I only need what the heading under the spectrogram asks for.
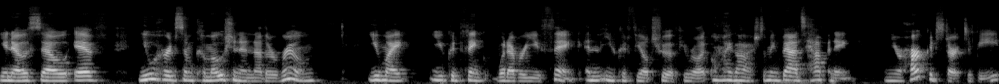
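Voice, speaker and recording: This woman speaks at a medium pitch with ordinary pitch variation. Her pace is fairly quick. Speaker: psychologist. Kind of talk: interview conversation. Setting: podcast recording. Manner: fast.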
